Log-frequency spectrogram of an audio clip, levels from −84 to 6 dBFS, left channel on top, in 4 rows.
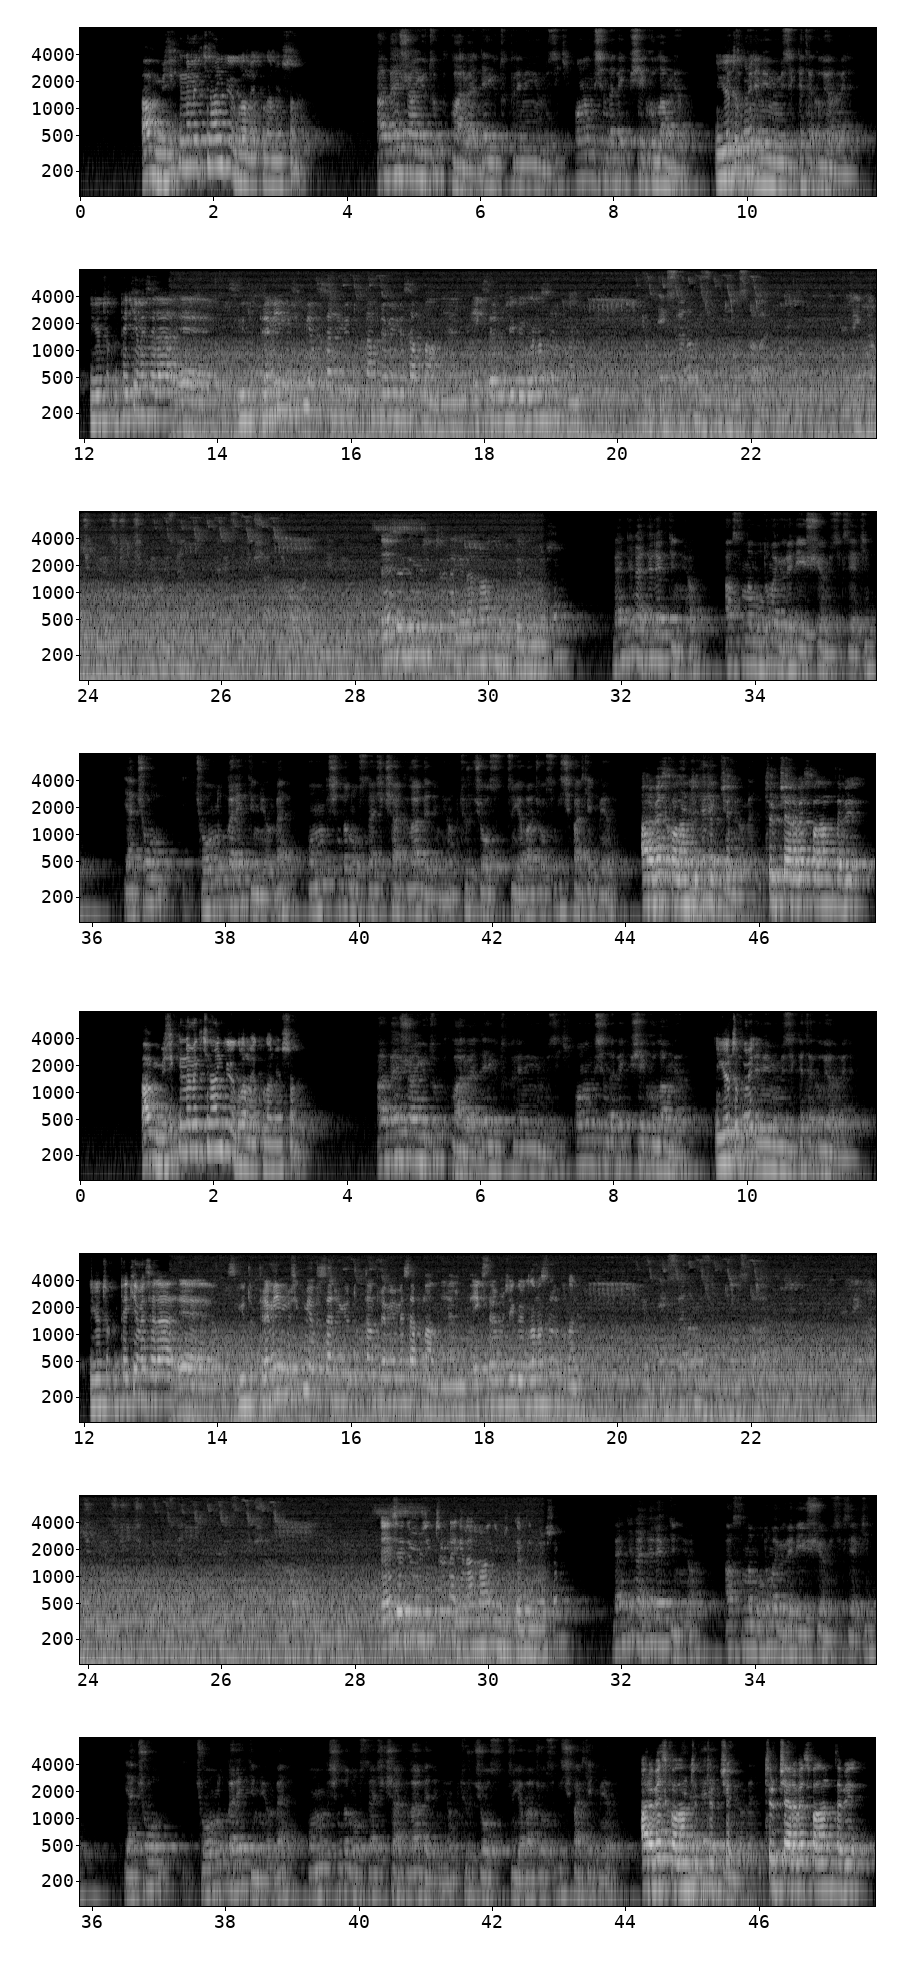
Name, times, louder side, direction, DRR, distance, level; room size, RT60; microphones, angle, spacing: voice 1, 0.9-3.3 9.5-10.2 12.1-19.5 28.4-31.1 44.2-45.6 46.1-47.5, right 2 dB, 80° right, 2 dB, 2.6 m, -28 dB
voice 2, 4.5-9.1 9.7-11.6 20.3-22.7 23.3-28.0 31.9-33.2 33.6-35.9 36.5-43.9 44.6-45.9, left 1 dB, 45° left, -1 dB, 5.8 m, -38 dB
sound 1, 13.3-30.8, equal, 15° left, 3.7 m, -32 dB
20.5 x 15.0 x 2.3 m, 0.98 s
head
